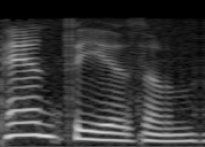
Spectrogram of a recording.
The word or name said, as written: pantheism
